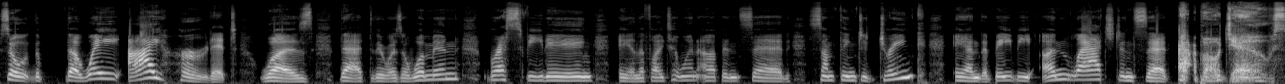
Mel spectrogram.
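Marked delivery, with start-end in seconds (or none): 11.8-12.9 rough, creaky, demon-like voice. Retelling a story of a breastfeeding baby answering a flight attendant, demonic voice. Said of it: "Kind of like in this demonic voice".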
